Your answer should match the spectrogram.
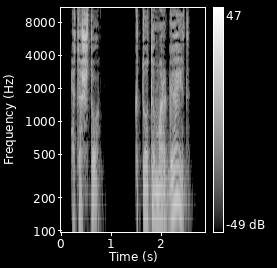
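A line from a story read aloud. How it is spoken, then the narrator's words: Strangled voice. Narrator (Russian): сдавленным голосом спросила Асакава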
